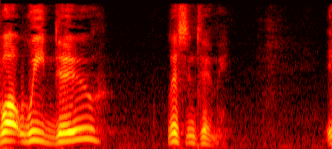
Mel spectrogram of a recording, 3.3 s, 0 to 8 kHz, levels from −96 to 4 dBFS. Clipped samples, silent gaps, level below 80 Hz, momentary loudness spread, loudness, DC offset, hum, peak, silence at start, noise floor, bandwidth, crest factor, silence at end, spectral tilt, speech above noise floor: under 0.1%; none; -68 dBFS; 16 LU; -28 LUFS; under 0.1%; none; -8 dBFS; 0 s; -68 dBFS; 7.6 kHz; 20 dB; 0 s; -5.5 dB/octave; 42 dB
